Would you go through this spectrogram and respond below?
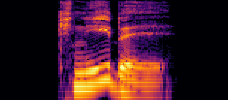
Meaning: gag (a device to restrain speech)
- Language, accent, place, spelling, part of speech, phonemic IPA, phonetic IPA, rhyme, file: German, Germany, Berlin, Knebel, noun, /ˈkneːbəl/, [ˈkneːbl̩], -eːbl̩, De-Knebel.ogg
